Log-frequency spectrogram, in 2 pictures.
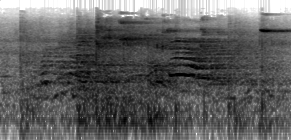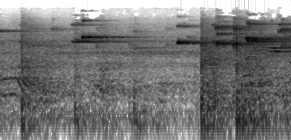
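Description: Sneakers squeak sharply on a hardwood court in an echoing gym.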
